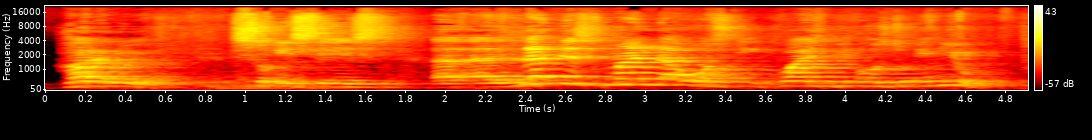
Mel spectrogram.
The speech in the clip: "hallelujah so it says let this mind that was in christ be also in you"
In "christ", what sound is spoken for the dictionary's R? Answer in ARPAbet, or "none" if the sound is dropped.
W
